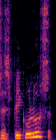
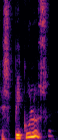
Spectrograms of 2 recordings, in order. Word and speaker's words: Spiculus: Y nada, bueno, Javier, Javier pertenece a la a la Asociación de Gladiatura Lucius Spicculus. Creo que lo he pronunciado mal, sería Lucius Spiculus.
